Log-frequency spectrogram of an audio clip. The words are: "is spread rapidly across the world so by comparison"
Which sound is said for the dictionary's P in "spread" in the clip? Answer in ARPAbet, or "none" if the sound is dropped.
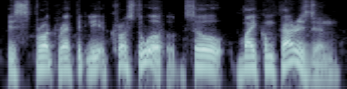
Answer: B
